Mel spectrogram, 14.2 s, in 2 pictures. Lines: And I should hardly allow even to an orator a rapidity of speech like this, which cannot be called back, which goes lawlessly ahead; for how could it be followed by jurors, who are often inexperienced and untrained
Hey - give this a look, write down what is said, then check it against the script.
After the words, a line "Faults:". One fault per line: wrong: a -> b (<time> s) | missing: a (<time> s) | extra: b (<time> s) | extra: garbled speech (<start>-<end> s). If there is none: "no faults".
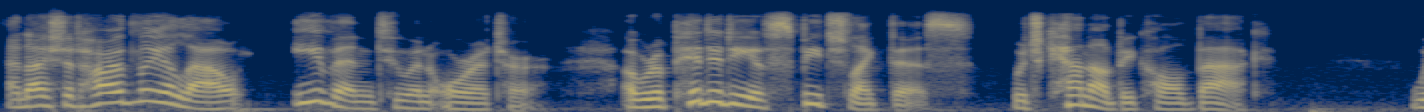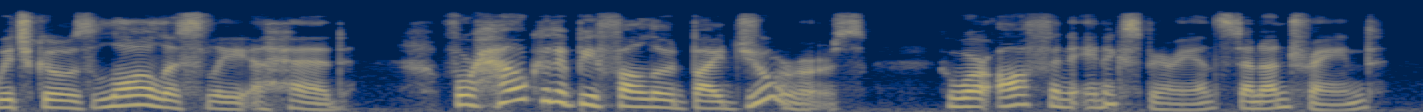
And I should hardly allow even to an orator a rapidity of speech like this, which cannot be called back, which goes lawlessly ahead; for how could it be followed by jurors, who are often inexperienced and untrained
Faults:
no faults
